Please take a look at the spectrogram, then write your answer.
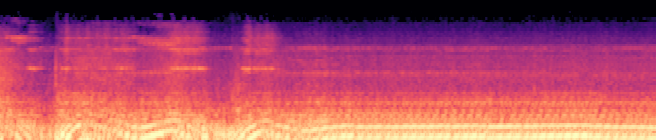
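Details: DSM Eagle Talon, first start after new head gasket and transmission rebuild, fresh oil and filter: deep uneven rumble with a few sharp revs before settling to a heavy, lumpy idle; running rough, cause unclear.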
